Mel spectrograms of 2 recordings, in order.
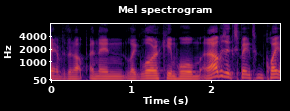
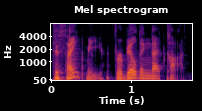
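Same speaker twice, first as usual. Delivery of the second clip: Andrew Tate impression. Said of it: "quite a good impression".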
